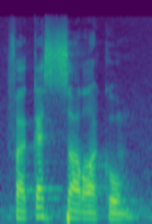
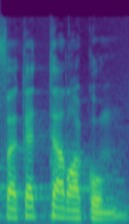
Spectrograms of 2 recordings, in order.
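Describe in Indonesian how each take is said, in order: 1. Konsonan tengahnya bunyi s. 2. Konsonan tengahnya bunyi t. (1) "bukan sin" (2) "bukan pula ta"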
